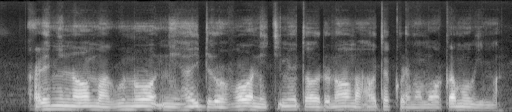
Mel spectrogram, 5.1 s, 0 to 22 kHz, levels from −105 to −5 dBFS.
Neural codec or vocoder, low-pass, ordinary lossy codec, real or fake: codec, 44.1 kHz, 2.6 kbps, SNAC; none; none; fake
